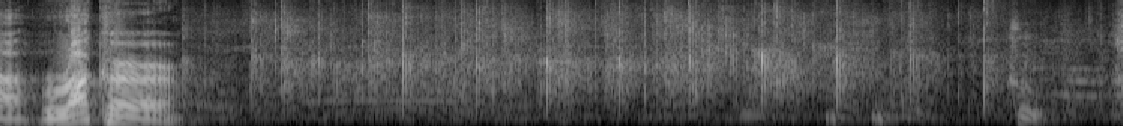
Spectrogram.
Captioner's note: audience clapping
